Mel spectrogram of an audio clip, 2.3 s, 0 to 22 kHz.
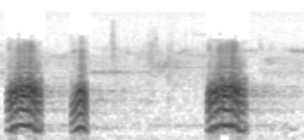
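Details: [1, 'likely', 'alarm call', 'Ural owl reacting to a person near its nest: three harsh, hoarse barking calls, two close together then a third after a pause of about a second, in a quiet setting.']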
